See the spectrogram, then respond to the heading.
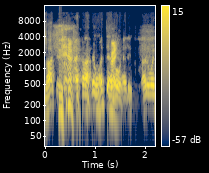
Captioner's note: laughs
